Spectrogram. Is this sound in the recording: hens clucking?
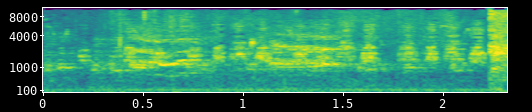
yes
